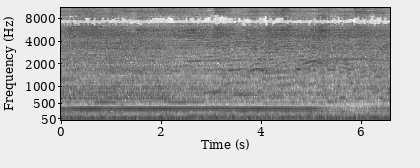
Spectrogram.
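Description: Live rock band playing loudly, heard from within the crowd: an electric guitar holds one long sustained note over the band, fading near the end.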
